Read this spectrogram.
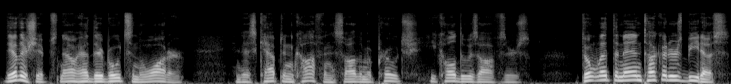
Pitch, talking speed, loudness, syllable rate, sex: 135 Hz, 230 wpm, -17 LUFS, 6.3 syllables/s, male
